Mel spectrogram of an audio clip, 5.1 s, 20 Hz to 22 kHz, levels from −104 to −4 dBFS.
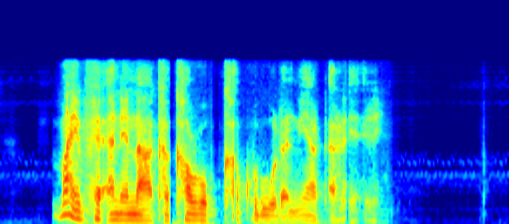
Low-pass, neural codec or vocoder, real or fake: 7.2 kHz; codec, 16 kHz in and 24 kHz out, 0.6 kbps, FocalCodec, streaming, 4096 codes; fake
